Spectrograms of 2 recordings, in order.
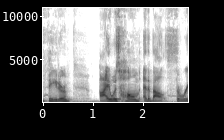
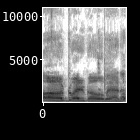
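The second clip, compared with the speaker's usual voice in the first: put-on smoker's voice, higher and louder; 7 semitones higher, 5 dB louder than usual. Joking about being fifty in twenty years: put-on smoker's voice. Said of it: "Are you smoking?".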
